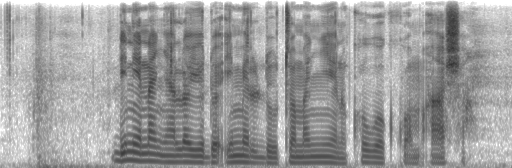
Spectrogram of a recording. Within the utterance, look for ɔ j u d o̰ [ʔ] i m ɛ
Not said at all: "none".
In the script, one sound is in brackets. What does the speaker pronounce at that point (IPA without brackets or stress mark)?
ʔ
